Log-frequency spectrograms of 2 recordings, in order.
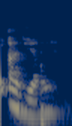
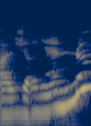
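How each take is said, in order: First: Algérienne with the last E left mute; silent final E. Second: Algérienne ending in a sounded "-neu"; wrongly voiced final E. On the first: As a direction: say algérienne ending on the N. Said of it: "on dit". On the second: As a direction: say algérienne with an extra "nuh" at the end. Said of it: "On ne dit pas". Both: Shown as a demonstration.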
